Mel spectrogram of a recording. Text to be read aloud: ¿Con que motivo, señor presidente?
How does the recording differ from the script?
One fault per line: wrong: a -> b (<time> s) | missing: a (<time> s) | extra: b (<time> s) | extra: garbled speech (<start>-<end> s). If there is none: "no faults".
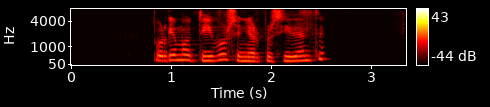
wrong: Con -> Por (0.8 s)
